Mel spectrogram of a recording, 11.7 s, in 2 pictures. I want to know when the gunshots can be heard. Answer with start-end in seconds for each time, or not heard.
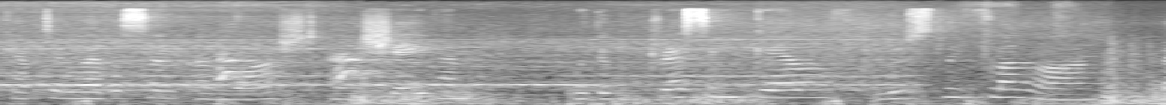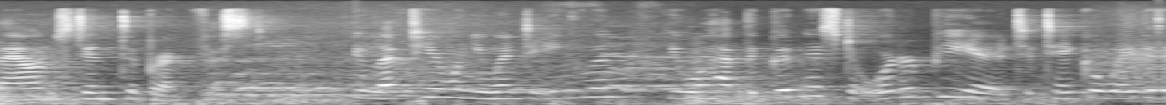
not heard.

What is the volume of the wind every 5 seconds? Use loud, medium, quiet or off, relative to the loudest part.
loud, loud, medium.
